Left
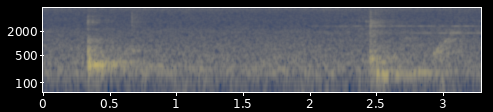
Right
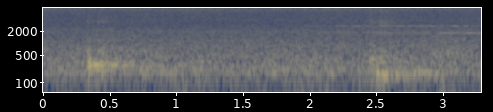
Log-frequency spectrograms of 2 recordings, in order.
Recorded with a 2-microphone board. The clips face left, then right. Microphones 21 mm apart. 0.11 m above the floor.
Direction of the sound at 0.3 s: 45° left (ahead or behind).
